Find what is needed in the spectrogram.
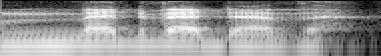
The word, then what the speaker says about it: Medvedev: Kan det vara Medvedev? exakt ja! – Magiskt uttal från din sida också.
